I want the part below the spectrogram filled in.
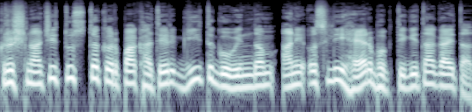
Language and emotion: Goan Konkani, neutral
